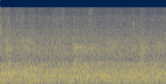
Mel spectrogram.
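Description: Steady supermarket background noise: a continuous rumbling hum with faint voices mixed in.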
